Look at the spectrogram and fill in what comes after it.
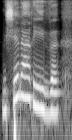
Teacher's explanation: Sonra əgər söz cümlə daxilində bir söz tələffüz olunan samitlə bitərsə, ikinci söz saitlə başlayarsa, bu zaman birinci sözün tələffüz olunan samiti ikinci sözün saiti ilə birləşərək bir heca əmələ gətirir. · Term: anjenoman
